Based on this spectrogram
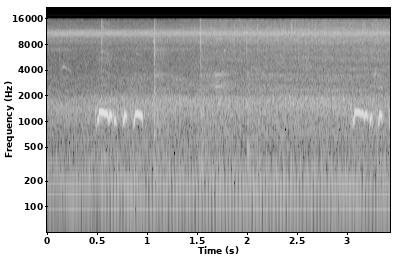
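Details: Zebra dove used as a decoy to lure wild doves near shops, uttering two short bubbling phrases of rapid cooing notes about two and a half seconds apart over a steady low hum.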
